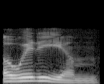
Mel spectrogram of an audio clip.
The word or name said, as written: oidium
